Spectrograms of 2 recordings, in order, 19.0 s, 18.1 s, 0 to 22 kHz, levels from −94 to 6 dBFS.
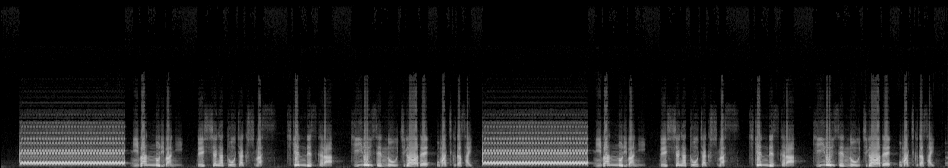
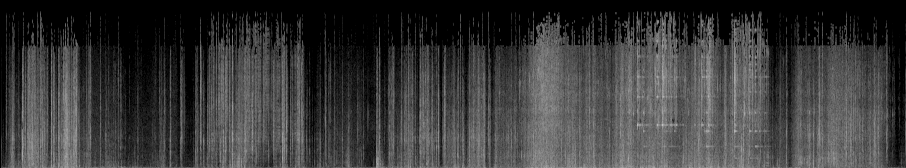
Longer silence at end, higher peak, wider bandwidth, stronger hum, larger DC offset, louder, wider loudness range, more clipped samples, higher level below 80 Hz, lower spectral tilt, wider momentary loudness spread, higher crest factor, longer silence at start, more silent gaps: about the same, 0.3 s vs 0.3 s; about the same, -6 dBFS vs -6 dBFS; second, 9.8 kHz vs over 20 kHz; neither; neither; first, -21 LUFS vs -30 LUFS; second, 6 LU vs 11 LU; neither; second, -86 dBFS vs -46 dBFS; about the same, -1 dB/octave vs -1 dB/octave; second, 10 LU vs 19 LU; second, 16 dB vs 28 dB; first, 0.4 s vs 0.1 s; neither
